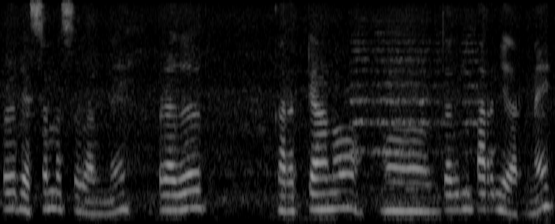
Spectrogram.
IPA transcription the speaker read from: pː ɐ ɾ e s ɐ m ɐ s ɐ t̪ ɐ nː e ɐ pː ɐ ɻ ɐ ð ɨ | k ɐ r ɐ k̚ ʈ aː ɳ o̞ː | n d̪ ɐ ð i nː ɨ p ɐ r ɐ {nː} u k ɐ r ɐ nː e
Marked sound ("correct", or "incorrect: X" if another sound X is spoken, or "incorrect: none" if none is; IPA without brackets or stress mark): incorrect: ɲː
